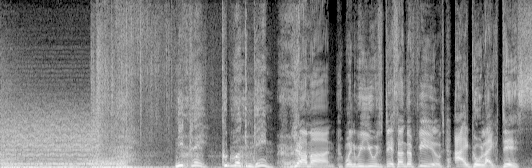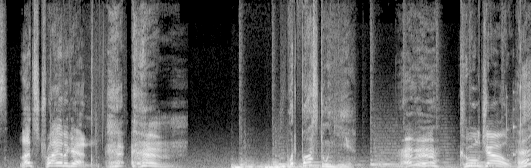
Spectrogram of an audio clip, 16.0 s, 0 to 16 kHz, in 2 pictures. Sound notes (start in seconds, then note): 1.9 panting; 9.5 boss clearing throat; 13.9 grunting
